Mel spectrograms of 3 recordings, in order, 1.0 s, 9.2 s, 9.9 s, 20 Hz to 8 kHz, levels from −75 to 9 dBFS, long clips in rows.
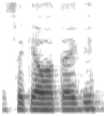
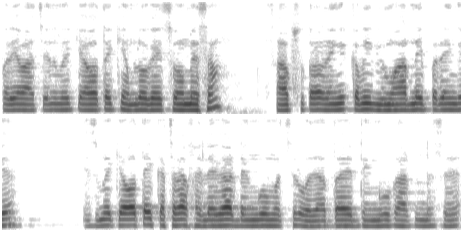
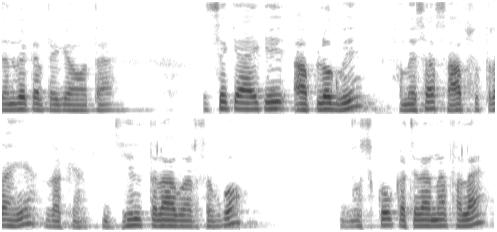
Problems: none marked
